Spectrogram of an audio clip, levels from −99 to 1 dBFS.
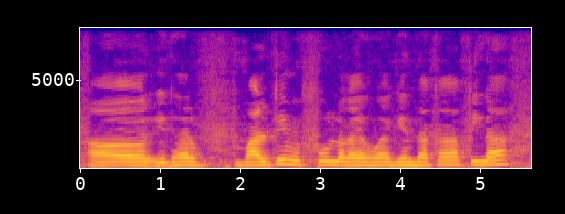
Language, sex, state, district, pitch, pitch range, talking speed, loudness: Hindi, female, Jharkhand, Palamu, 205 Hz, 195-220 Hz, 115 wpm, -15 LUFS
